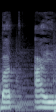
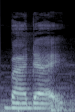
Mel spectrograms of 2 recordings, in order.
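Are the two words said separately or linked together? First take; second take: separately; linked. First: The two words are said separately. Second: The two words run together as one. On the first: The speaker calls it wrong. "bukan but I lagi pelafalannya" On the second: The speaker calls it right. "tapi badai gitu kan"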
